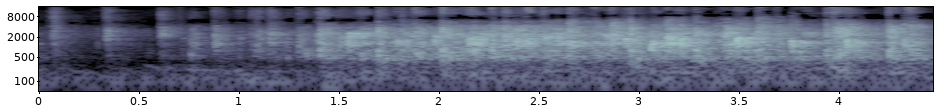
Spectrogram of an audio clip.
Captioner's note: applause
